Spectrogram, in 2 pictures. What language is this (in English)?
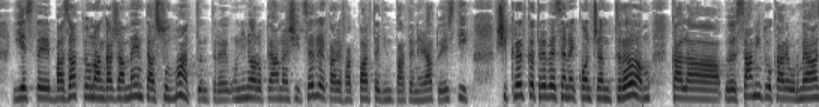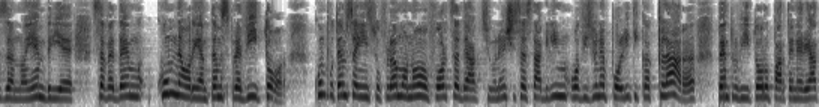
Romanian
